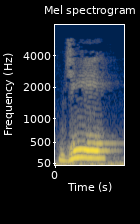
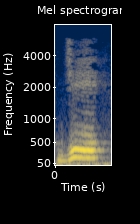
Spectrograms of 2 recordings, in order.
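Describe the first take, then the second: First: It is said as calm, agreeing acknowledgement. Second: It is said as calm, agreeing acknowledgement.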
